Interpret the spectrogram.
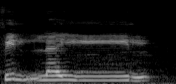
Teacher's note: لیل میں یا ساکن سے قبل زبر ہے، یہ یا لین ہے، نرمی کے ساتھ بولیں گے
